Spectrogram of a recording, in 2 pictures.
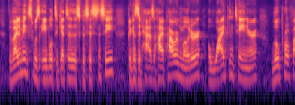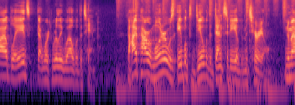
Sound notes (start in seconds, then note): none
